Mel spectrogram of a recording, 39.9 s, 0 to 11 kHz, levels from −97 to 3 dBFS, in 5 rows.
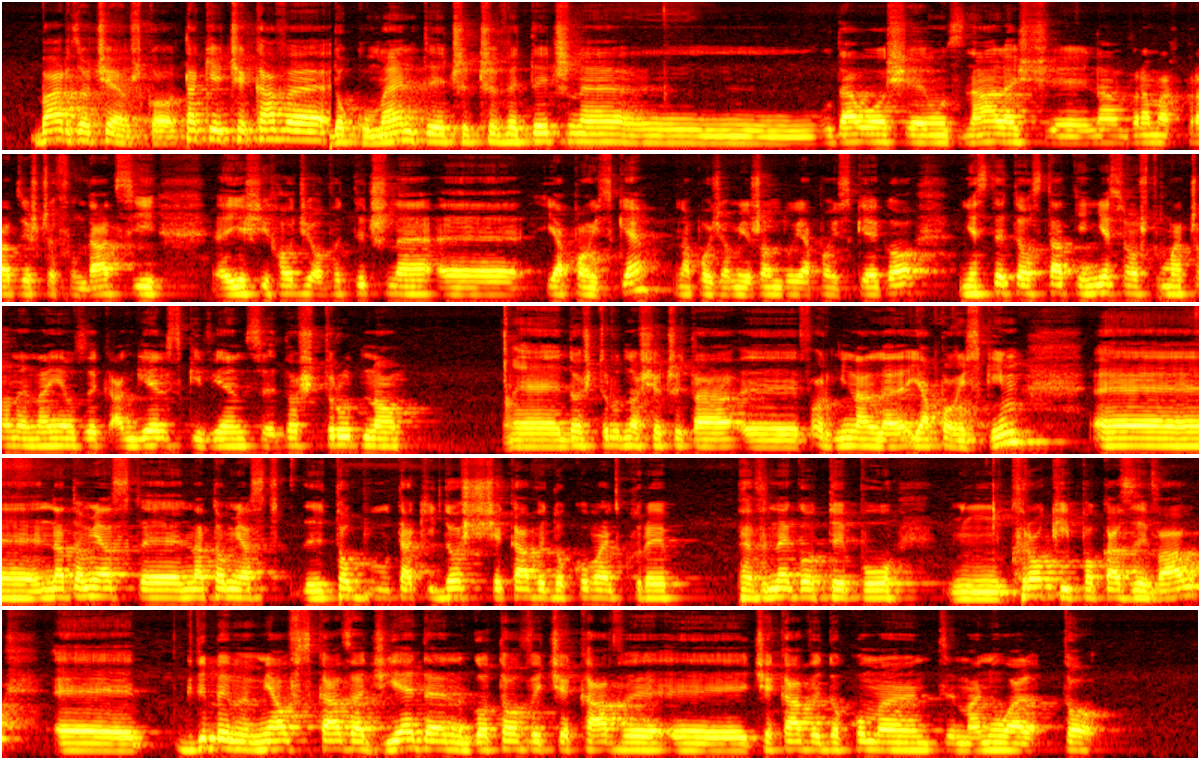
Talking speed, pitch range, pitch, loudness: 100 wpm, 120-135 Hz, 125 Hz, -19 LUFS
